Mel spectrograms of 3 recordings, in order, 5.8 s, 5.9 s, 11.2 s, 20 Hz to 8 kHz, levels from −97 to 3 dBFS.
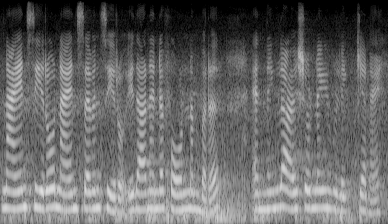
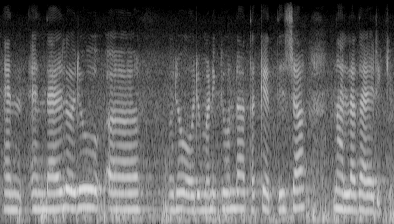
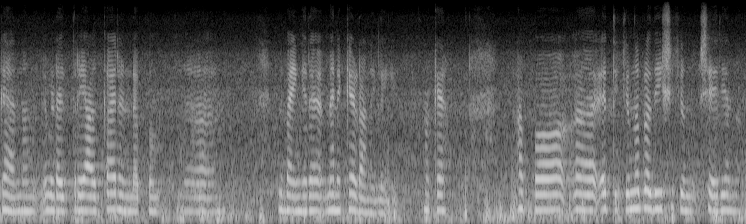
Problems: background sounds at intervals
